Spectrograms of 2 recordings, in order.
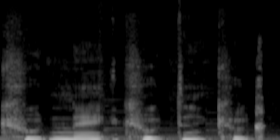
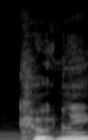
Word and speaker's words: Kootenai: Is it Kootenai? Kootenai County Sheriff's Department. Why is there an AI in there and it's pronounced E?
